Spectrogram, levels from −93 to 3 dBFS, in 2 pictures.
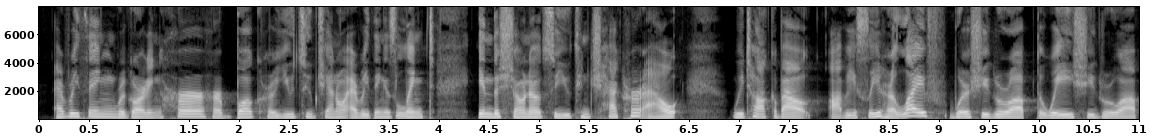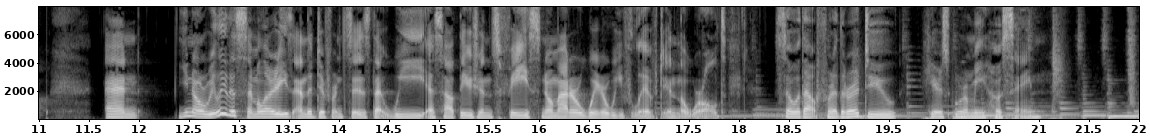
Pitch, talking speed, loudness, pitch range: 180 Hz, 180 wpm, -18 LUFS, 170-200 Hz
